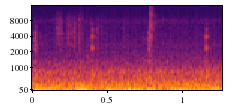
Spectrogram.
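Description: A car drives past the market in Turner, Oregon, its low engine rumble steady and close for a short moment with faint clicks on top.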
